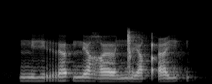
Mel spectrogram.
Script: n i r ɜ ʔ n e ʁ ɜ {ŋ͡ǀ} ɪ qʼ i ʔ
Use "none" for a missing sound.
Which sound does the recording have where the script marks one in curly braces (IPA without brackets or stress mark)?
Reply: ŋ͡ǀ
